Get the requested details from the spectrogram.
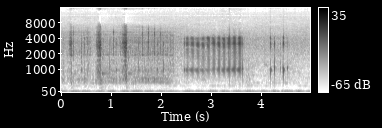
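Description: A telephone rings once on the line, a loud buzzing burst lasting about a second, set between scattered clicks and taps like a receiver being handled, as a call is made from a phone booth outside a tobacco store. No one speaks.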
